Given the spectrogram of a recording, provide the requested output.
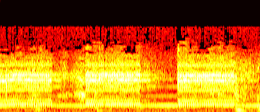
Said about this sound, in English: There's an alarm sounding, sir, all over the ship.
